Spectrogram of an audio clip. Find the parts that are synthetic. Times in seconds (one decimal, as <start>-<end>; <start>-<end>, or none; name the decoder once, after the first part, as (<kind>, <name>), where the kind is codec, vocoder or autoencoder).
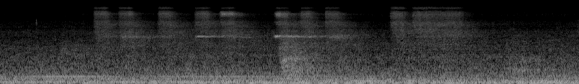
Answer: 0.8-3.7 (autoencoder, DAC-VAE)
